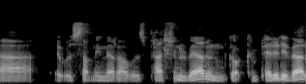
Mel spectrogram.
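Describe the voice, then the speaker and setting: The speaker talks at a very fast pace. The intonation stays fairly even. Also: man. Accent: Australian. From Australia. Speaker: professional rugby player. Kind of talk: casual interview.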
